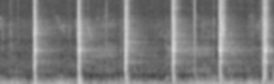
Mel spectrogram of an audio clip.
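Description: Wooden baton hammering the spine of a Cold Steel Bowie knife to split a frozen stick on a stump. The sharp knocks come steadily, about three every two seconds, each with a brief ring.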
